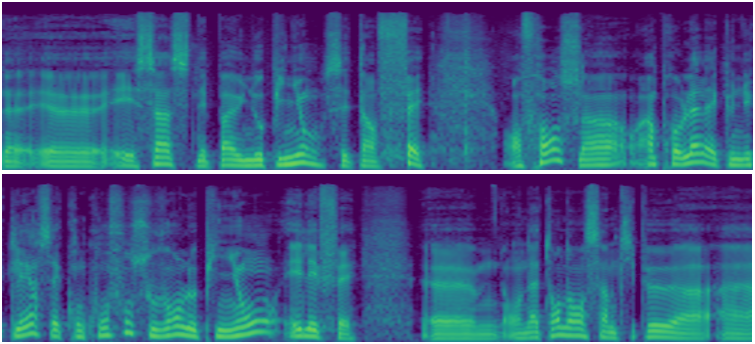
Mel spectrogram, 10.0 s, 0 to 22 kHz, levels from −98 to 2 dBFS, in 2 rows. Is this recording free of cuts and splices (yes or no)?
no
